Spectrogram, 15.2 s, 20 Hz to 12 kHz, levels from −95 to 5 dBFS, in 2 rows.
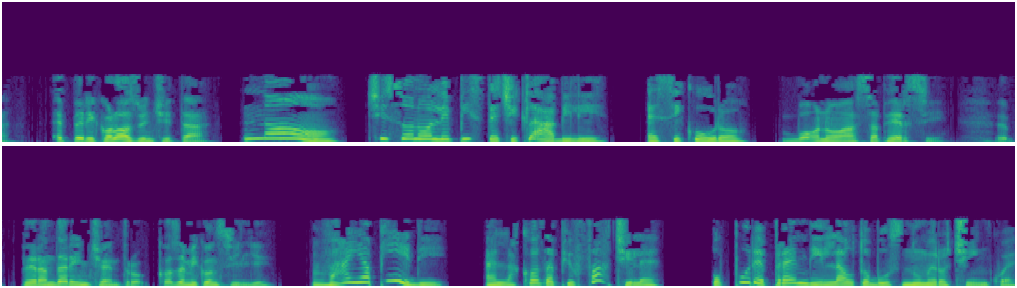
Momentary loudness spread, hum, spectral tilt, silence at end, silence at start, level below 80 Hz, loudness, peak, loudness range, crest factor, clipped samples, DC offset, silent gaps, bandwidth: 11 LU; none; -8 dB/octave; 0 s; 0 s; -46 dBFS; -20 LUFS; -4 dBFS; 3 LU; 18 dB; under 0.1%; under 0.1%; 1.66-1.78 s, 2.60-2.73 s, 4.59-4.78 s, 5.65-5.75 s, 7.69-7.74 s, 9.69-9.88 s, 10.94-11.18 s, 12.57-12.92 s; 6 kHz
